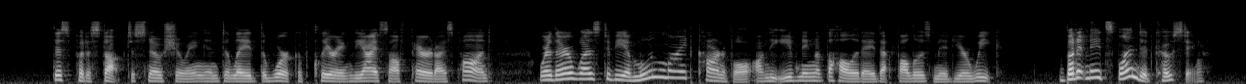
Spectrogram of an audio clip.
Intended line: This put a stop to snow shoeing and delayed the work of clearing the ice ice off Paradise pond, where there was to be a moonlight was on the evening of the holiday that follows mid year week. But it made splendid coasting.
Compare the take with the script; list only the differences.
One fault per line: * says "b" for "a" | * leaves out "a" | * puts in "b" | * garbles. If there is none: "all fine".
* leaves out "ice"
* says "carnival" for "was"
